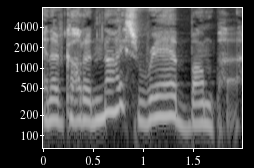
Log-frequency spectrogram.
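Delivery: put-on English accent. Describing Rose looking at herself in the mirror, in Rose's English accent. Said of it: "that did sound uh, English".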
